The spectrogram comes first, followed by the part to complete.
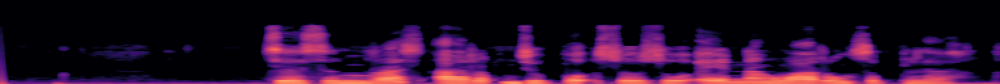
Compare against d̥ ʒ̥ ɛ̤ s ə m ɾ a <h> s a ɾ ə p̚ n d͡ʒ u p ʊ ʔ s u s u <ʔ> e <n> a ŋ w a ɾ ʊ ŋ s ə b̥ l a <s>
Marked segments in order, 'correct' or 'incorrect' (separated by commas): incorrect, correct, correct, incorrect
